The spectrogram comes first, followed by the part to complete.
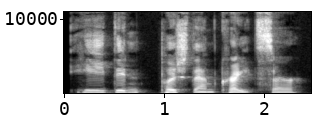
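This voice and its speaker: A woman's voice: low voice, lively intonation, slow pace. A woman voicing a bold, scruffy young woman who poses as a dockside boy, with rustic, plain-spoken talk. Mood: earnest protest.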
